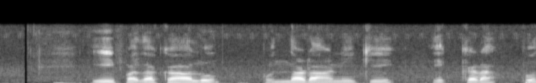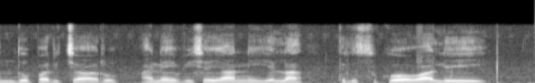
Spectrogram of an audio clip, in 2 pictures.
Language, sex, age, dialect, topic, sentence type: Telugu, male, 25-30, Telangana, banking, question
